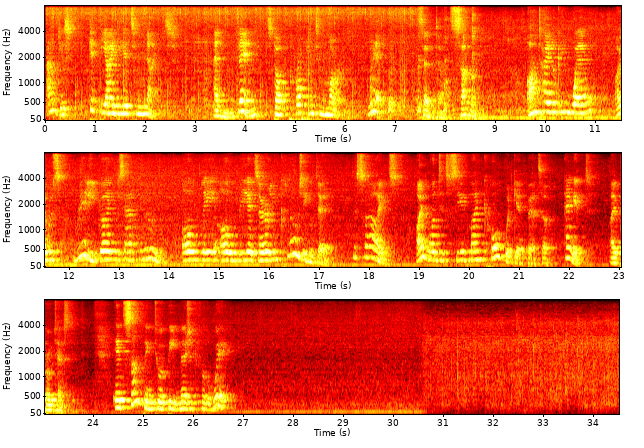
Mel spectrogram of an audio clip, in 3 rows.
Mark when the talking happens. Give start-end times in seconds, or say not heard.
0.0-2.6, 3.4-8.8, 9.6-23.6, 24.4-26.6.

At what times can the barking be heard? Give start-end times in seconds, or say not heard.
6.8-8.8.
